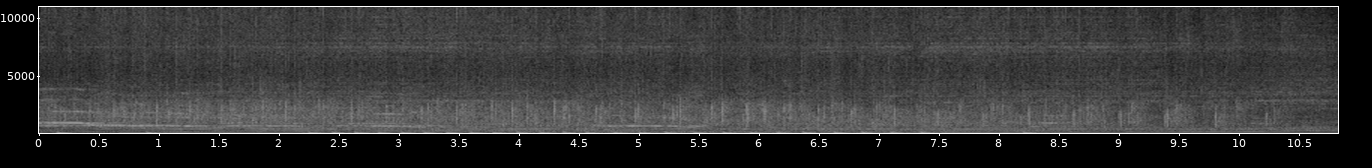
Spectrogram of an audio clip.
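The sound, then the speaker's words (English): An audience at Trinity Church in Dallas breaks into a loud, sustained round of applause welcoming speaker Peter Lewis, dense and steady for about ten seconds, with a rhythmic low thumping beneath it for a stretch before the clapping gradually thins. “Let's give Peter Lewis a big Trinity Church round of applause.”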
